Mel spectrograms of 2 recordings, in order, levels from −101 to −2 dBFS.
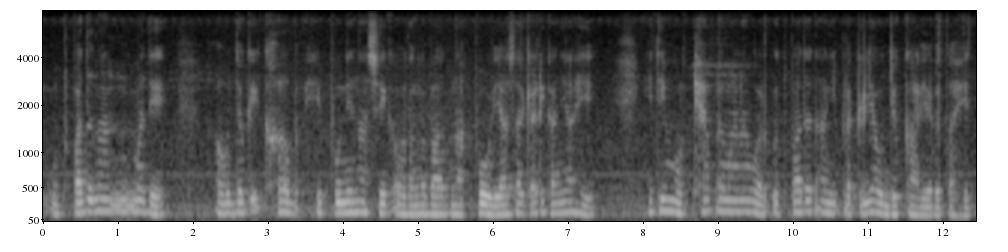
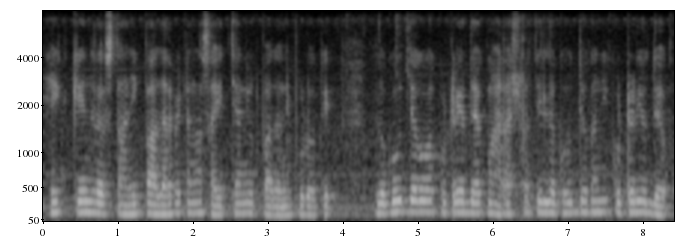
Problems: constant background noise, background conversations at intervals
